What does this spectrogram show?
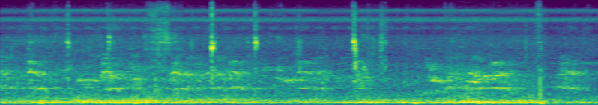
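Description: A person chewing food close to the microphone, with a few sharp wet lip smacks.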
